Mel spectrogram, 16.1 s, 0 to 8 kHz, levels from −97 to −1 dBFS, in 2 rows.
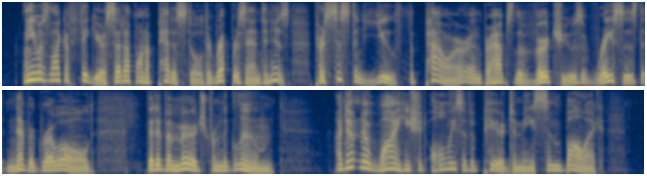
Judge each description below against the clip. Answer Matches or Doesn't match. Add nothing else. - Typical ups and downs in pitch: Doesn't match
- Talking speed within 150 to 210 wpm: Matches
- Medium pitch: Matches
